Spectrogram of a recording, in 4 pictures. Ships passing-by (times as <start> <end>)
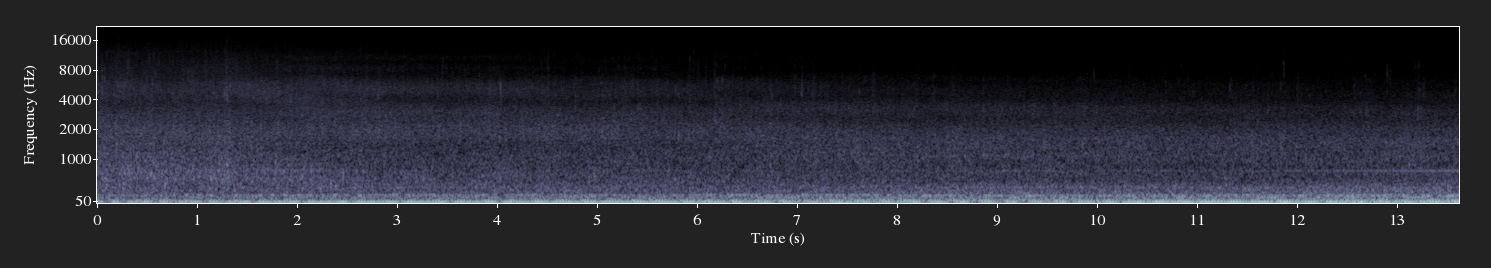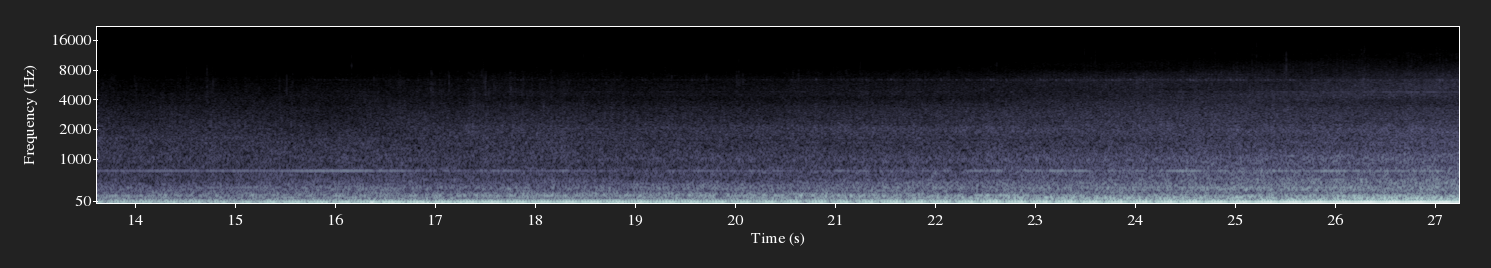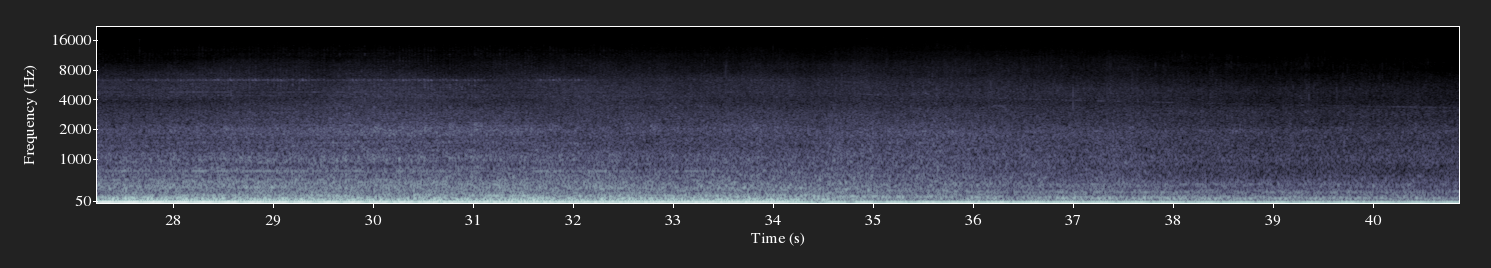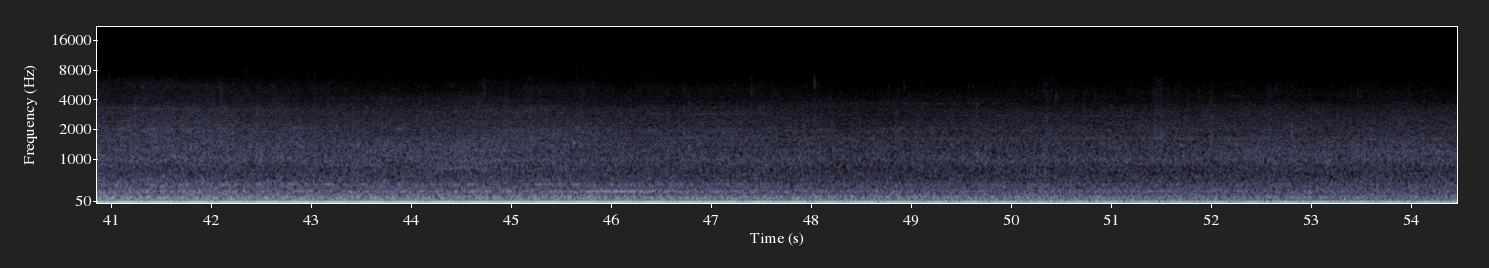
11.8 53.2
